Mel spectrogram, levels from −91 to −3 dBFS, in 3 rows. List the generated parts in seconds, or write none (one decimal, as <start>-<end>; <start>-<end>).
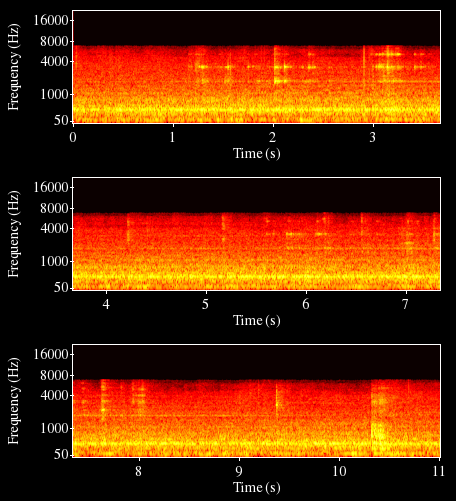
0.0-5.9; 6.8-11.0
